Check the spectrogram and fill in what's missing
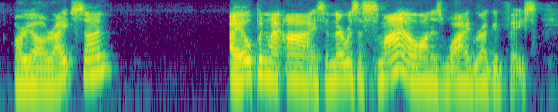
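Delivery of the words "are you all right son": deep, kind, friendly voice, lower pitched. Reading a story aloud, the Marshal asking a fallen boy: deep, friendly voice. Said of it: "His deep, friendly voice said".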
